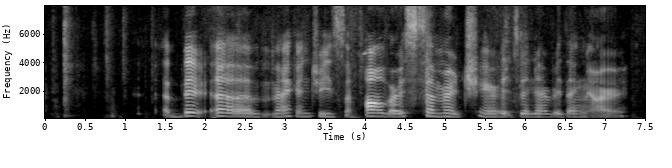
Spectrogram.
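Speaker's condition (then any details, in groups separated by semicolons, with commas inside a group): Cerebral palsy, mild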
